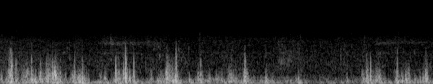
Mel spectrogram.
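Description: Wind buffeting the microphone in uneven gusts over the wash of sea surf against the rocks.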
